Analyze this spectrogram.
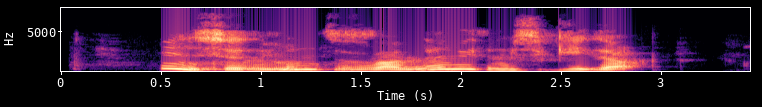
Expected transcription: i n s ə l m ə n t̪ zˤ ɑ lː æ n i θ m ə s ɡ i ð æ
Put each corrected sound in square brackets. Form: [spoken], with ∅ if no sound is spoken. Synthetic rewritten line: i n s ə l m ə n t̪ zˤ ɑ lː æ n i θ m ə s ɡ i ð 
